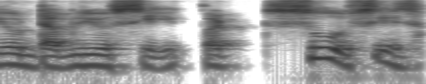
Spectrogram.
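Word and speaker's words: סוס: is SS King James uses C WC but sus is how it is pronounced Within These curly braces I'm giving you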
